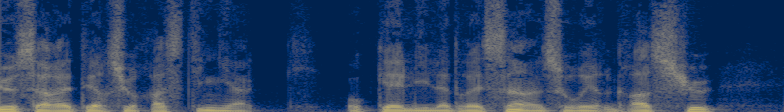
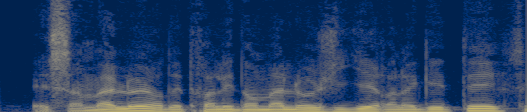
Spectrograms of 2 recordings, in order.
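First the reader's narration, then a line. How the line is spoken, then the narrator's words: Exclaimed. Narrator (French): s'écria-t-il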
